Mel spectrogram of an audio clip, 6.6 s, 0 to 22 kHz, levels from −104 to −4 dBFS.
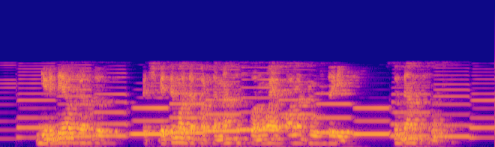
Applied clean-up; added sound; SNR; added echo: classical method WPE with log-MMSE.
